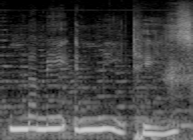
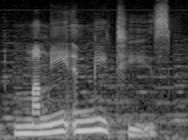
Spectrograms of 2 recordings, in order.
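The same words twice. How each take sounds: First: It is said in a British accent. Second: It is said in the speaker's usual accent.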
